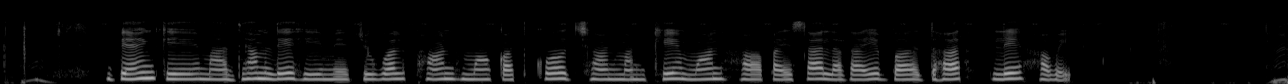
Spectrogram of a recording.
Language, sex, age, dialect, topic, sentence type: Chhattisgarhi, female, 25-30, Eastern, banking, statement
